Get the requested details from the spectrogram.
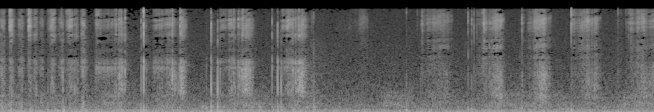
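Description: Long fingernails rub and scratch a solid red bar of soap, making quiet, dry, bright scratching strokes in quick irregular bursts. A steady low hum runs underneath throughout.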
